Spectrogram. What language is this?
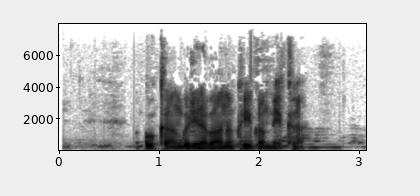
Kinyarwanda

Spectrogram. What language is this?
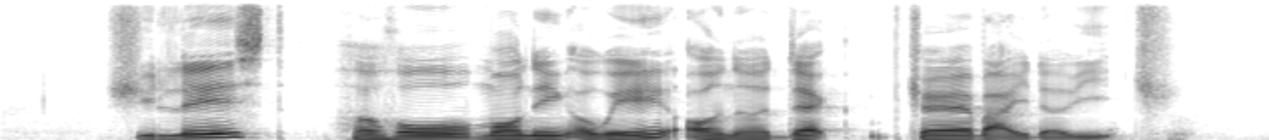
English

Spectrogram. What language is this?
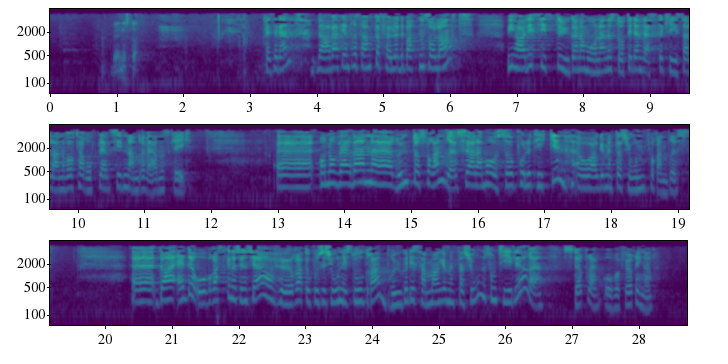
Norwegian Bokmål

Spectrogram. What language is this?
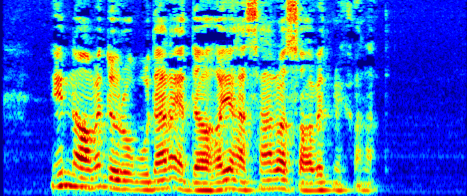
Persian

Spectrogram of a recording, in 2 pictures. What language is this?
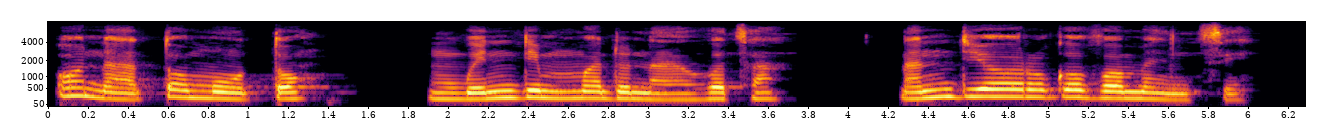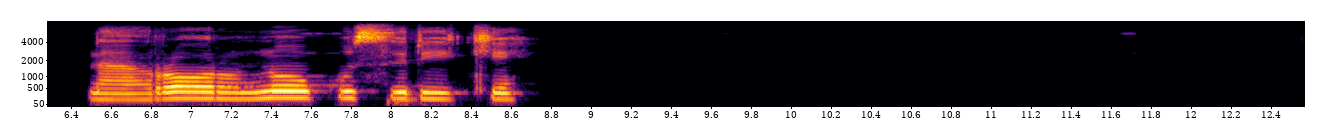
Igbo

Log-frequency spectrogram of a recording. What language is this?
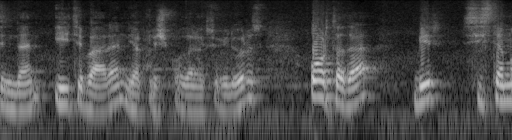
Turkish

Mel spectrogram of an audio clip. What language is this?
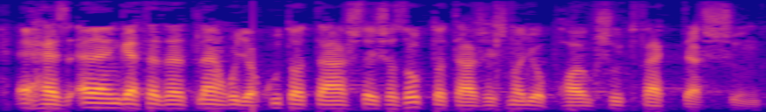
Hungarian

